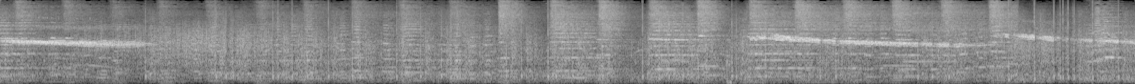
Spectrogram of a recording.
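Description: Fireworks display: aerial shells bursting and crackling, with music playing underneath.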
